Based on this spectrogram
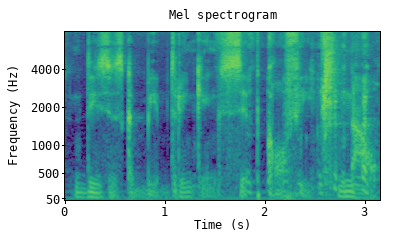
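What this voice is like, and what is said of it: Imitates another person's voice, poor accent. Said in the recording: “It's the worst accent.”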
